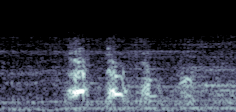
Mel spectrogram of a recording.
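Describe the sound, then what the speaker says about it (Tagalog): A few short dog barks or yips, four in a row at a moderate distance, fading slightly, with quiet background, beside the road in Santo Tomas, Batangas. "Aso."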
